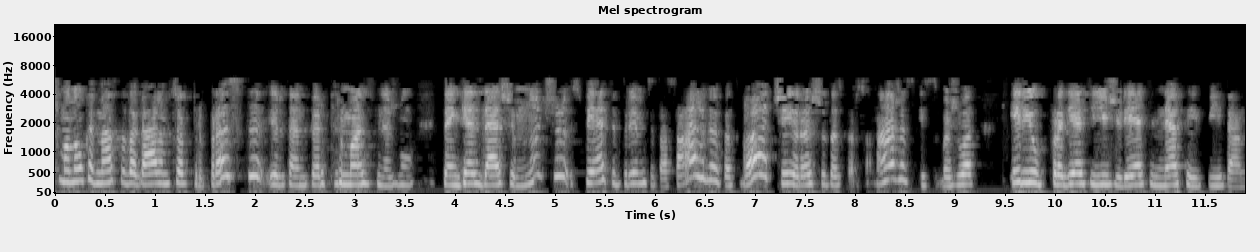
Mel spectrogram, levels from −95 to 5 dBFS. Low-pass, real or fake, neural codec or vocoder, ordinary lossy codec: 7.2 kHz; real; none; MP3, 24 kbps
